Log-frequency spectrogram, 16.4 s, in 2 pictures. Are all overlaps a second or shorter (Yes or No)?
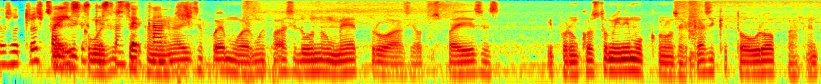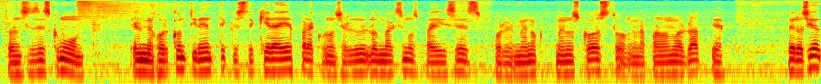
No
